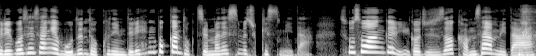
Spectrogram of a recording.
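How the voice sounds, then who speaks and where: Very fast and high-pitched, a woman talks with very wide pitch swings. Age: 30s. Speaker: writer. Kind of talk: reading aloud.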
